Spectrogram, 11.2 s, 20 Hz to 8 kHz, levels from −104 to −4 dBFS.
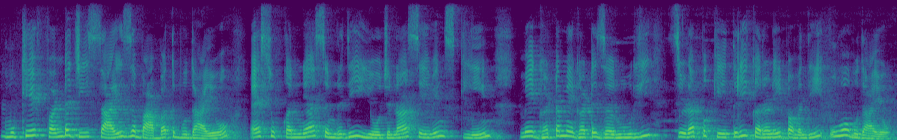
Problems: background sounds at intervals, echo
